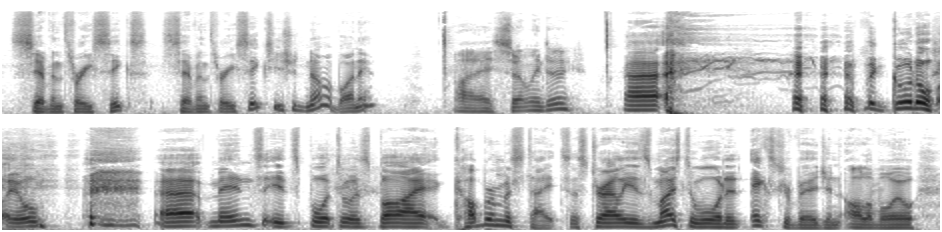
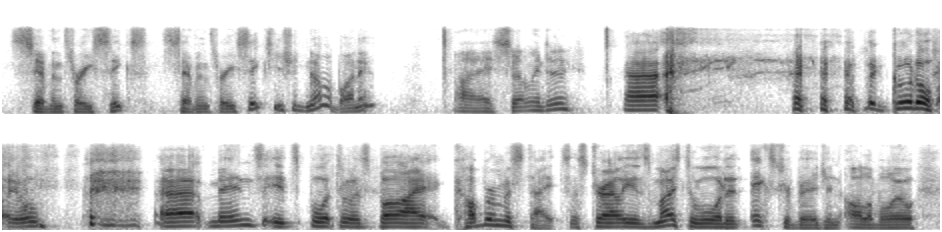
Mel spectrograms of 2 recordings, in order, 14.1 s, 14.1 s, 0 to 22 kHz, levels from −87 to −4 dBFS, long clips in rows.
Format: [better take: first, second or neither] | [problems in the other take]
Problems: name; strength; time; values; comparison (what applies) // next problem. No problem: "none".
first | garbled, watery; badly; nothing above 8 kHz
